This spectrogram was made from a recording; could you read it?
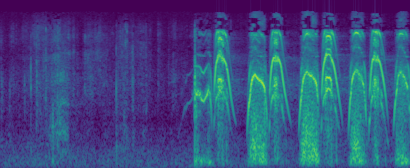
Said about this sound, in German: Deswegen haben diese ganzen Enten heutzutage keine Pfeife mehr drin, die das Quietschen verstärkt, sondern das Ganze ist auch limitiert, wie laut so eine Ente sein darf. Wir machen mal kurz den Test.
